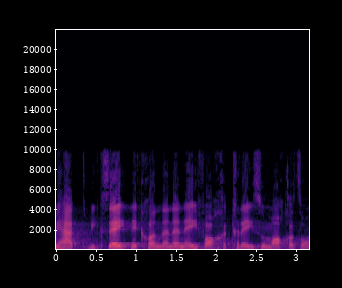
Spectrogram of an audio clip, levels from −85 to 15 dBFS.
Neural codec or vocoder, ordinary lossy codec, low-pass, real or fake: none; none; 9.9 kHz; real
